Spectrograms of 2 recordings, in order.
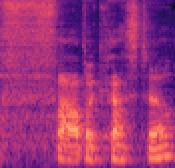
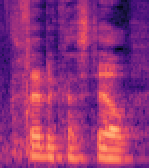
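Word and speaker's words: Faber-Castell: color - these are the favored castel of farber Castile whichever you want to pronounce it faber castell Neal colors and I'm going to just throw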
